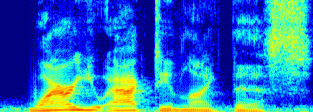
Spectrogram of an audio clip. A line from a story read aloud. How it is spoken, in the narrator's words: demanded, trying to keep my voice steady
